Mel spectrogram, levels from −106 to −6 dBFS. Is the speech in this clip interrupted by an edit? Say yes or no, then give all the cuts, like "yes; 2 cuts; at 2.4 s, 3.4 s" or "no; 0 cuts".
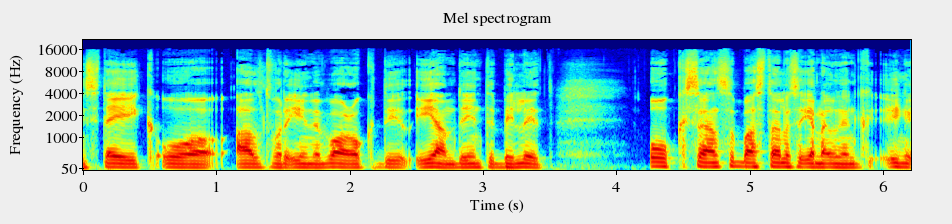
no; 0 cuts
